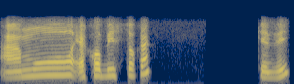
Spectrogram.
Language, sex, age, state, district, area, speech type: Assamese, male, 30-45, Assam, Lakhimpur, rural, conversation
